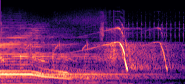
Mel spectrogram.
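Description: Comic background-music sound effect: a held synthesized chord slides down in pitch, then whistle-like tones rise slowly and drop off sharply, twice.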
